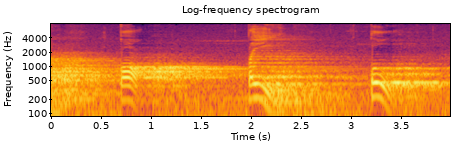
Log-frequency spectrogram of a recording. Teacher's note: Sifatul huruf yang ada di kedua huruf ini berbeda. Kalau ko, tertahan udara jangan sampai keluar, sifatnya al-jahru atau al-jahr.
